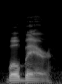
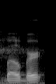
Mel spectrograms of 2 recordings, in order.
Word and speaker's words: Boebert: Lauren Boebert Bo- How do you say her name? Boebert? Beaubaire? Boebert. Boebert, okay.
